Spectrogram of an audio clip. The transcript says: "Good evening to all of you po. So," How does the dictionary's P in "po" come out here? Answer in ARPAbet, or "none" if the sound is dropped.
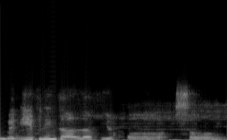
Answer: F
